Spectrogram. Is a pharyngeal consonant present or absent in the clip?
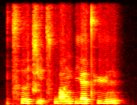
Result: absent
